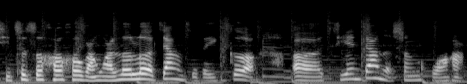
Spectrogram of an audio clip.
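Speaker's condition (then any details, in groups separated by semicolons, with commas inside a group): No condition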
